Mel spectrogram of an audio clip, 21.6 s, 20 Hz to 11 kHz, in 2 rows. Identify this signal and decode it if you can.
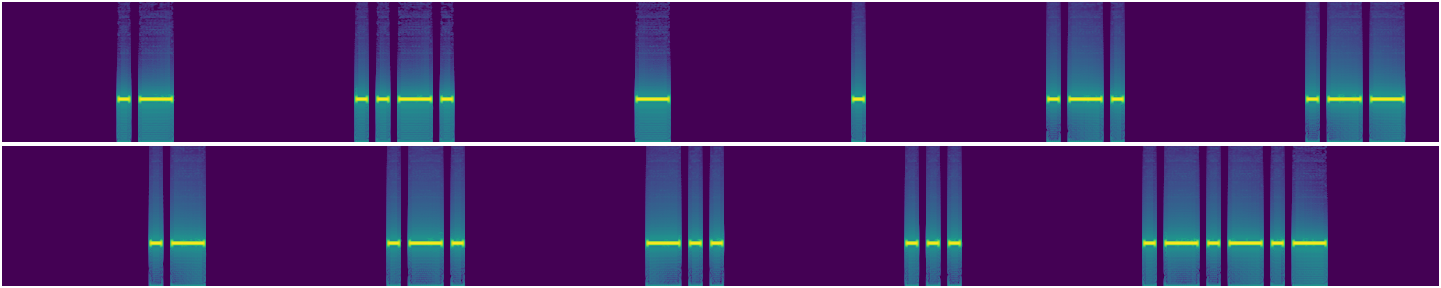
Morse code, heard as a keyed tone, about 15 wpm, spaced as for 5 wpm, 1000 Hz. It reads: AFTERWARDS.
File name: qotdfiles / 5wpm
